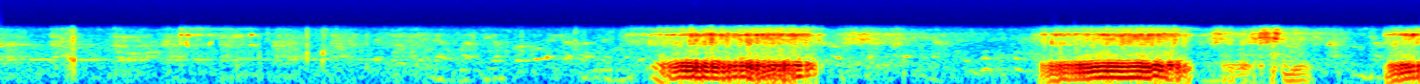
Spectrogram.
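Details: Loud, coarse, rumbling snoring in regular bursts with each breath in, separated by quiet pauses and faint room noise, from a heavily sleeping man.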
